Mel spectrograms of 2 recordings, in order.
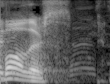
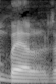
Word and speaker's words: Ballers: Estou vendo muita gente pronunciar como Bellers. Aí não, tá? Bellers? Bellers não pode. não, Bellers não. É, é simplesmente errado.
